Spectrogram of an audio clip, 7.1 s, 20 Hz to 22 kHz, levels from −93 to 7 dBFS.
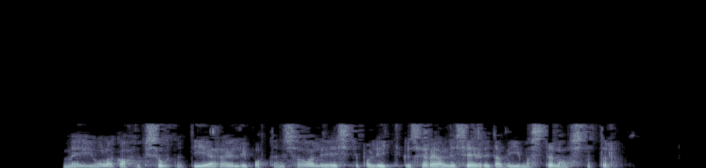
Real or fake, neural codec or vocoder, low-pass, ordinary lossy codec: real; none; 7.2 kHz; MP3, 24 kbps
